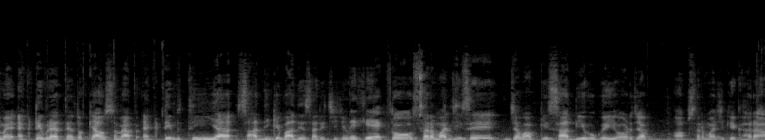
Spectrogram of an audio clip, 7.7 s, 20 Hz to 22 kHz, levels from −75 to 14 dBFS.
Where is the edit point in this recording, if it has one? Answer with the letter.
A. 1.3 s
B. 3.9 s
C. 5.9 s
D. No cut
B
